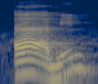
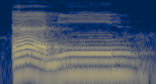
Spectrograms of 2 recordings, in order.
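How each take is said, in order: First: The first vowel is long, the second short. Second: The first vowel is short, the second long. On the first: It means asking for help and security. "Kalau a tu panjang, min tu pendek" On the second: It means trust. "kalau a tu pendek, min tu panjang"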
